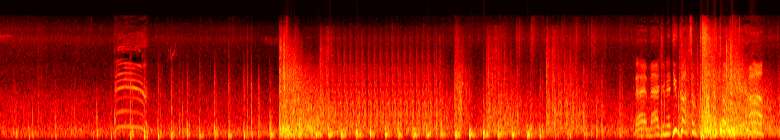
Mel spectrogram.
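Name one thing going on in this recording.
Quick footsteps thud on wooden boards and dirt.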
